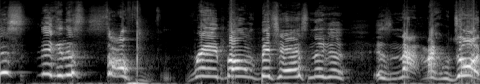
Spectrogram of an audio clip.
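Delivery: heated, angry tone. Arguing that a player is being wrongly compared to michael jordan, angry. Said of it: "why are you so angry?".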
